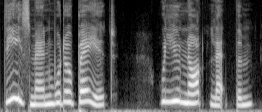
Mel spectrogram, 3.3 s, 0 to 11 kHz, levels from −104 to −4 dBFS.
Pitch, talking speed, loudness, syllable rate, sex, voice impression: 275 Hz, 185 wpm, -14 LUFS, 4.7 syllables/s, female, very feminine, slightly middle-aged, very thin, very tensed, powerful, very bright, hard, very clear, very fluent, cool, slightly intellectual, very refreshing, slightly sincere, slightly calm, slightly friendly, slightly reassuring, very unique, elegant, wild, slightly sweet, very lively, strict, intense, sharp, light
